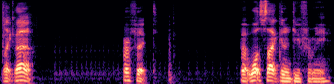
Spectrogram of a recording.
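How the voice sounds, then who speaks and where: A man's voice: fairly low pitch, measured pace, slightly rough. Dry, joking male let's play commentator. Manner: dry, joking, echoes game lines. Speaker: gamer commentator.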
